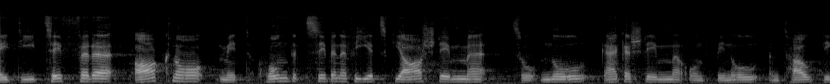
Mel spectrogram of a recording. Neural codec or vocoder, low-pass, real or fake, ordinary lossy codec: vocoder, 22.05 kHz, 80 mel bands, WaveNeXt; 9.9 kHz; fake; AAC, 48 kbps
